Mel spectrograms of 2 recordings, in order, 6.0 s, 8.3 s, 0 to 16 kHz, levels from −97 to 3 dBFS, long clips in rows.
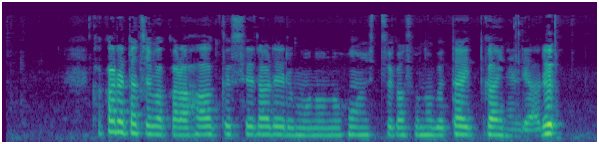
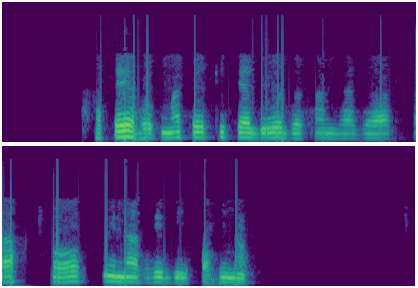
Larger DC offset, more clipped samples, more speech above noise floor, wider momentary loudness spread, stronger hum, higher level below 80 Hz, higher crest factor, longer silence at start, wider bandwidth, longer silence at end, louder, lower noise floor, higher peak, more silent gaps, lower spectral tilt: neither; neither; second, 37 dB vs over 62 dB; about the same, 13 LU vs 15 LU; neither; second, -68 dBFS vs -58 dBFS; about the same, 24 dB vs 22 dB; about the same, 0.95 s vs 0.95 s; about the same, 11.5 kHz vs 10.5 kHz; second, 0.35 s vs 1.7 s; about the same, -28 LUFS vs -29 LUFS; second, -65 dBFS vs under -90 dBFS; about the same, -4 dBFS vs -6 dBFS; neither; second, -5.5 dB/octave vs -9.5 dB/octave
